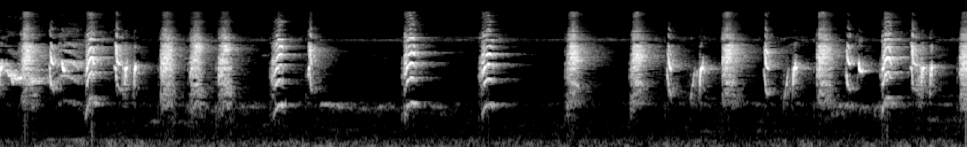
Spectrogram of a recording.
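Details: Long-tailed shrike trained on sooty-headed bulbul song, giving a long series of sharp, chattering, scratchy notes in quick bursts with short gaps between groups.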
